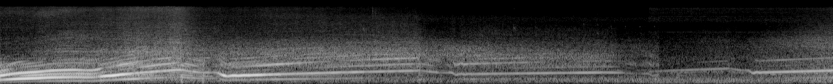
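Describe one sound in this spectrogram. A sports car accelerates hard away, its engine rising through the gears and fading into the distance.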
